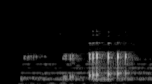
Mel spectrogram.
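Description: A short, low, gurgling burp with a few pulsing bursts toward the end; an ordinary belch.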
